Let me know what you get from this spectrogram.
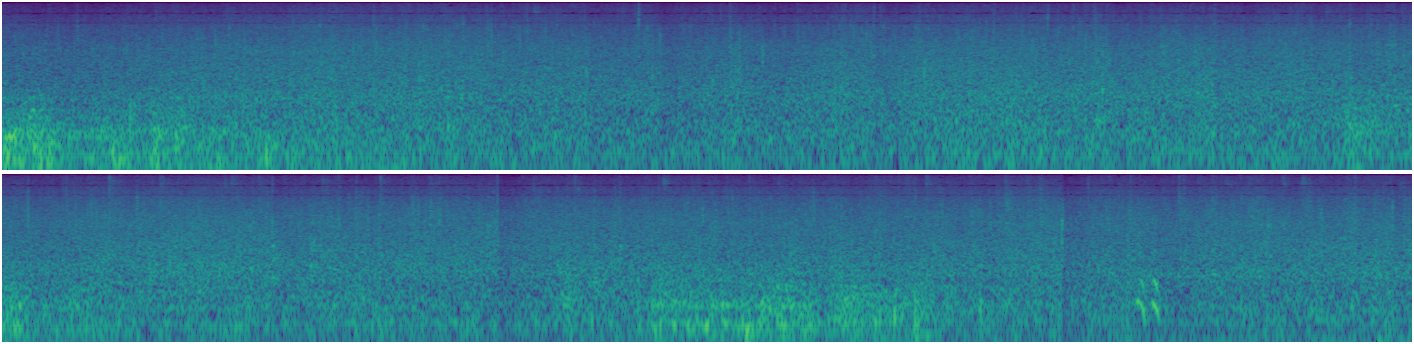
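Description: Heavy thunderstorm downpour of rain mixed with hail, falling steadily and densely onto pavement, standing water and roofs, with scattered sharper ticks of hailstones. A low rumble swells about twenty seconds in.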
